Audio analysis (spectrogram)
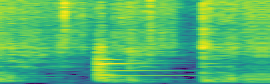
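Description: Lentils and spices dry-roasting in a pan for a Jaffna-style sweet: a soft, steady sizzle broken by two sharp scraping stirs, close up with no talking.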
